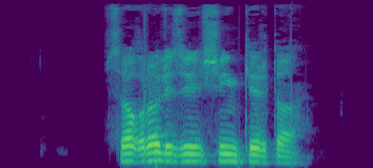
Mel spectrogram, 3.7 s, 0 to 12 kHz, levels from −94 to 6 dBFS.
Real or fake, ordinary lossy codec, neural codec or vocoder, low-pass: fake; AAC, 48 kbps; vocoder, 44.1 kHz, 128 mel bands every 256 samples, BigVGAN v2; 10.8 kHz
